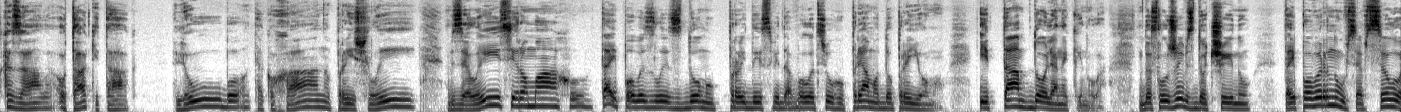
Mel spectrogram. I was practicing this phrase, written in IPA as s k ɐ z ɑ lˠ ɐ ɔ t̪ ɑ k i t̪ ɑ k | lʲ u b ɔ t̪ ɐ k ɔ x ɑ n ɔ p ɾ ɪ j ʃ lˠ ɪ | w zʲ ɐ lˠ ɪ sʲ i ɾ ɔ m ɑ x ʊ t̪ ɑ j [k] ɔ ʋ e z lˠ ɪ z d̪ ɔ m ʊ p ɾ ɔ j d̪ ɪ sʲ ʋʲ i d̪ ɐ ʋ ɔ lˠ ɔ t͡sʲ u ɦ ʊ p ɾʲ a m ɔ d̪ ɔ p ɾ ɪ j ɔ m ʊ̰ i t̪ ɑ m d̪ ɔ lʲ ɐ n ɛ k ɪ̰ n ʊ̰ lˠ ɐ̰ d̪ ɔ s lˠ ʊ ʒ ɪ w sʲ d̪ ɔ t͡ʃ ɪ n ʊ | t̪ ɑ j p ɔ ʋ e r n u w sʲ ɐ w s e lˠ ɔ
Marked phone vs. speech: incorrect: p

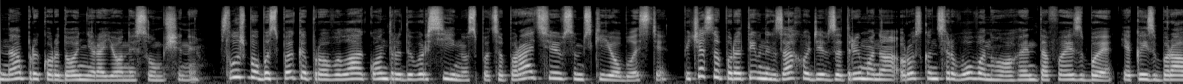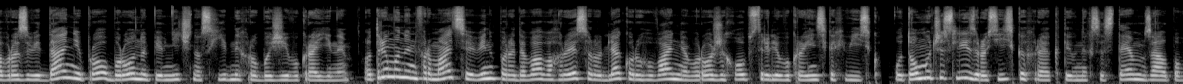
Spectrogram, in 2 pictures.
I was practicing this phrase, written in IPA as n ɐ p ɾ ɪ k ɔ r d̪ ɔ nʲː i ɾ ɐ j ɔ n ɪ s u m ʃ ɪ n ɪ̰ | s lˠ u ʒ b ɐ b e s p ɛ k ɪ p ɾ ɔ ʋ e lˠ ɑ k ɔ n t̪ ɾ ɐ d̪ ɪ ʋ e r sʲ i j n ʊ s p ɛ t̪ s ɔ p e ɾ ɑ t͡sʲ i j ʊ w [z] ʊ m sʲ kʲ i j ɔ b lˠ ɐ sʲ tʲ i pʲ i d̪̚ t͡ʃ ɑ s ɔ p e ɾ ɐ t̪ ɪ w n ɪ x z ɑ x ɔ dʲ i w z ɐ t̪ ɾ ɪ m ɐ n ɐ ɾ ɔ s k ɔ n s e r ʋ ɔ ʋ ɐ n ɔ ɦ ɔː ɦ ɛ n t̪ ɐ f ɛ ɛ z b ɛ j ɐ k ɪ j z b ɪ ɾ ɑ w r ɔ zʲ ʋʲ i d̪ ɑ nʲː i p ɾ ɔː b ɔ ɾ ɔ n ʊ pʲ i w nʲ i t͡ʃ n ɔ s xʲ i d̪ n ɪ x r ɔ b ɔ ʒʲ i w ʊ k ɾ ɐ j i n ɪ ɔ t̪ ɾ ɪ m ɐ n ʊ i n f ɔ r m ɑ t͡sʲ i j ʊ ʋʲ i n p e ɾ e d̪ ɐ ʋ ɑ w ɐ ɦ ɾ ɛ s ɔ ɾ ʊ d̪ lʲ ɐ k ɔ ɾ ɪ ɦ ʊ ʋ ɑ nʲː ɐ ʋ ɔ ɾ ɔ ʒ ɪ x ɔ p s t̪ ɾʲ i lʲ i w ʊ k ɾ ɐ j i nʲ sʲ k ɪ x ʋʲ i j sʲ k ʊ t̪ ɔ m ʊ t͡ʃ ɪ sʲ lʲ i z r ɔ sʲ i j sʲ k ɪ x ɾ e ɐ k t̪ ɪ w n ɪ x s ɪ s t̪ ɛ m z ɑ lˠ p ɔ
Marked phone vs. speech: incorrect: s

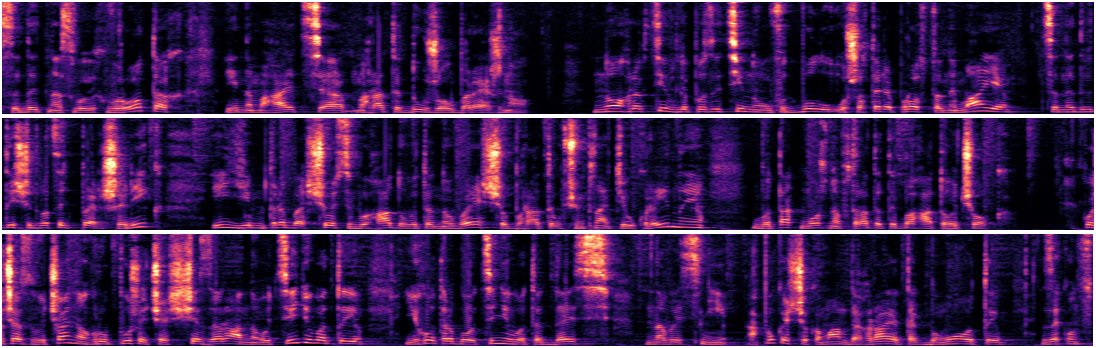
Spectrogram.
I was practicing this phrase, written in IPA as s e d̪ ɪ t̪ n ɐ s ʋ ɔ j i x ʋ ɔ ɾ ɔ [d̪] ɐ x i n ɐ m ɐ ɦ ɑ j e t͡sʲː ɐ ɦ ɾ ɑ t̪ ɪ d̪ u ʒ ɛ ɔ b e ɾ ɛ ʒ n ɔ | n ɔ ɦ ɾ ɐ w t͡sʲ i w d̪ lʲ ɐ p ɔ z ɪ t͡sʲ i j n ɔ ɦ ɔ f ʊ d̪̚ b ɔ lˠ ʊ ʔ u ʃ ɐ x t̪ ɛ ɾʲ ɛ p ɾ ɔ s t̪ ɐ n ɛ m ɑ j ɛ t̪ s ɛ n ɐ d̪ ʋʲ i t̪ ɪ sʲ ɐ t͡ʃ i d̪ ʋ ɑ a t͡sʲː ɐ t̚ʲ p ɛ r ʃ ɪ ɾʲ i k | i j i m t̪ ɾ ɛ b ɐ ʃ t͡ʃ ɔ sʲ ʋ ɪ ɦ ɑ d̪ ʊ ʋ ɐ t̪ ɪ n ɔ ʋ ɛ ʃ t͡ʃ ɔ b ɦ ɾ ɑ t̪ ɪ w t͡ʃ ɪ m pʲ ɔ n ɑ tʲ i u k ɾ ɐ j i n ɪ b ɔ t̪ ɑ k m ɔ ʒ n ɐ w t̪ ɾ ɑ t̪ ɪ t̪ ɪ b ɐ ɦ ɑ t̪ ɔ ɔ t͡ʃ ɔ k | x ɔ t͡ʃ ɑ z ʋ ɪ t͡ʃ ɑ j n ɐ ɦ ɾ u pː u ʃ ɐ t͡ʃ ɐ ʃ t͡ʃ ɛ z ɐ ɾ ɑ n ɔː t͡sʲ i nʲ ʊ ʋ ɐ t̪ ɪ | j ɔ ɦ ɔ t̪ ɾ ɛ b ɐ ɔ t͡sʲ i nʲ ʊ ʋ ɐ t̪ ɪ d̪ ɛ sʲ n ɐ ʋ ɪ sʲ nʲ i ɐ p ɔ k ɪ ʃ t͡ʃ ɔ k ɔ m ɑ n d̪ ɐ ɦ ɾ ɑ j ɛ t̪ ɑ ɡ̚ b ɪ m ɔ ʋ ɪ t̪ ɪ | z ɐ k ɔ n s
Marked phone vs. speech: incorrect: t̪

